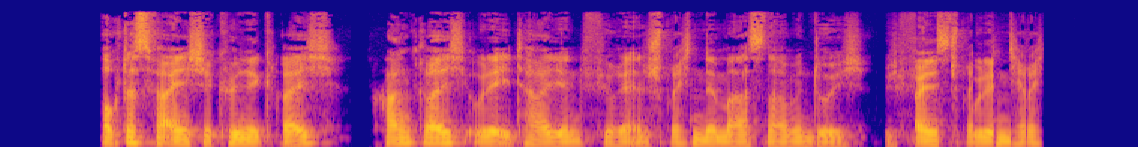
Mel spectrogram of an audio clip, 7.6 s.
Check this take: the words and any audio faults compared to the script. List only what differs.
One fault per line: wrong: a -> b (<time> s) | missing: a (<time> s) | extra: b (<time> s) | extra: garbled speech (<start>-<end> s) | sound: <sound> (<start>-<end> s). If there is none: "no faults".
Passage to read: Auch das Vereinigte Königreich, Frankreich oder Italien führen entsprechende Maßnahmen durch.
extra: garbled speech (5.9-7.0 s)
